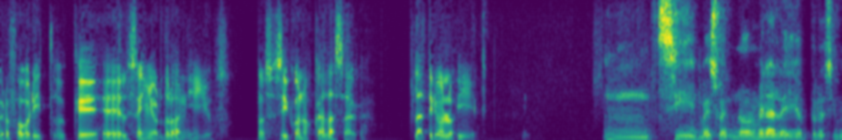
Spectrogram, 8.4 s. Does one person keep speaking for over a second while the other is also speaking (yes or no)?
no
